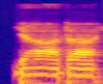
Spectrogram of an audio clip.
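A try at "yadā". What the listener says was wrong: With one slight slip, and that was on the yada. You actually lengthen that first ah. It's yada, yada.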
